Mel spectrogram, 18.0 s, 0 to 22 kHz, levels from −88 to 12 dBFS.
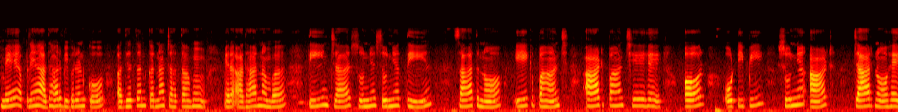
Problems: none marked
